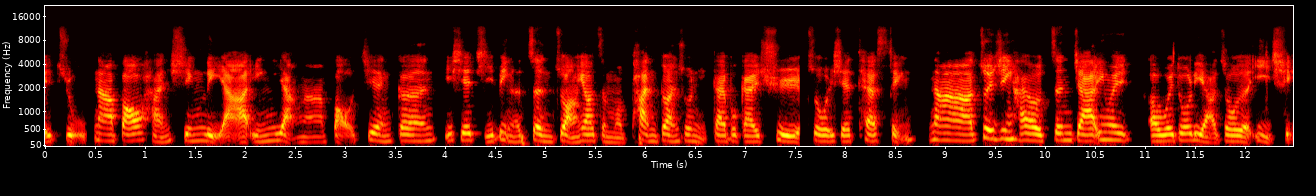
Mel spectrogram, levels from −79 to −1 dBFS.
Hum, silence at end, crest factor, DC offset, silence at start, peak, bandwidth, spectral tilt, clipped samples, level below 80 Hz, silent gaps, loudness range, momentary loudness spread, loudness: none; 0 s; 20 dB; under 0.1%; 0 s; -8 dBFS; 12.5 kHz; -4 dB/octave; under 0.1%; -68 dBFS; 0.42-0.49 s, 3.95-3.99 s, 8.78-8.83 s; 4 LU; 8 LU; -27 LUFS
